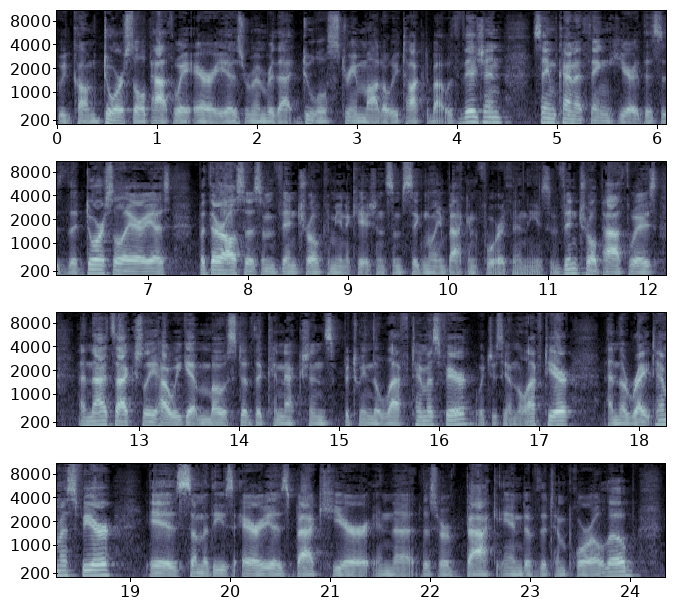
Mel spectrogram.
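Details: Adult male lecturer; normal speech.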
